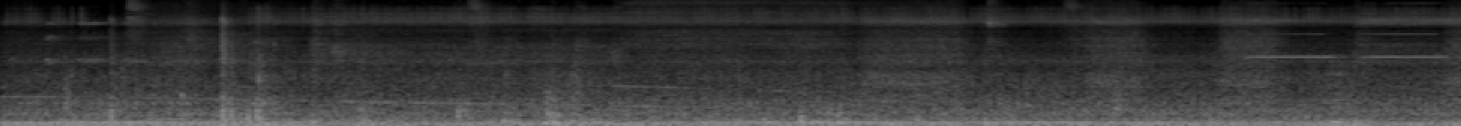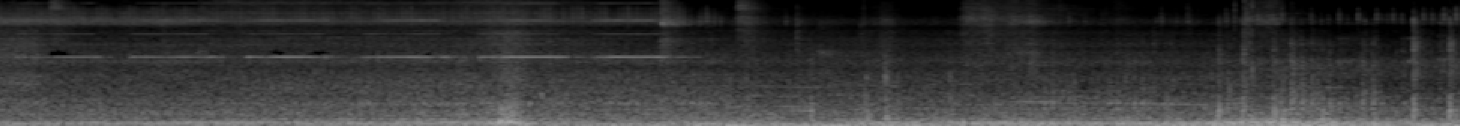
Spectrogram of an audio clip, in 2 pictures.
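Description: A bus engine rumbles steadily nearby.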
